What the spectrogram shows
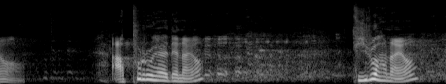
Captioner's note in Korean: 웃음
